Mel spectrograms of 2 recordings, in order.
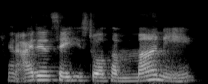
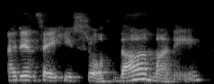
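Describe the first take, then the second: First: The stress falls on the word money. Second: The stress falls on the word the. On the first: He took something other than money. "He may have taken something else" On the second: He took some other money. "He stole some other money"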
